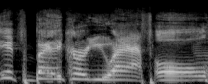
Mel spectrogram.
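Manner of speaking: very high, slow, dragging hoarse stoner drawl. Retelling a comedy show headliner correcting a mispronounced name: imitating a hoarse pothead voice. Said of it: "pothead kinda guy with a really hoarse voice".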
